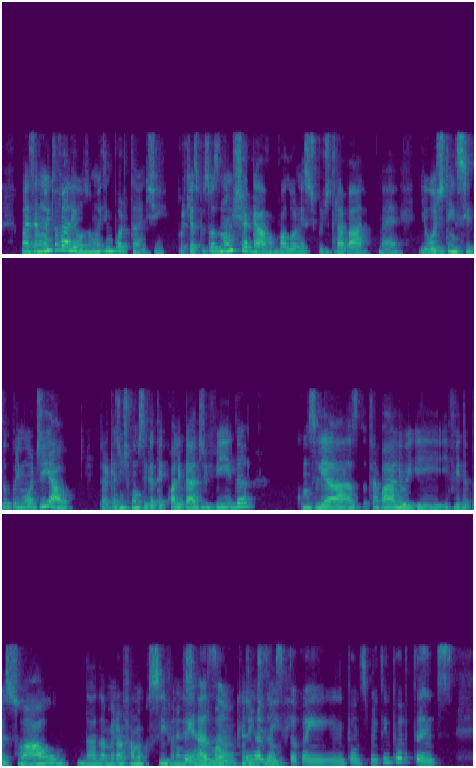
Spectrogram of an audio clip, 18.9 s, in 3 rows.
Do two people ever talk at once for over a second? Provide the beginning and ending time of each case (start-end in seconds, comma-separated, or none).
15.0-16.3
